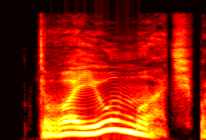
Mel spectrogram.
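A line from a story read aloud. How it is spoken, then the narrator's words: Growling. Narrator (Russian): прорычал он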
